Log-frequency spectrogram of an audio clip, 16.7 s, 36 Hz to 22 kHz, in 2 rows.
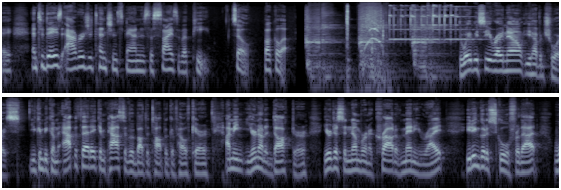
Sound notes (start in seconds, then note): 5.1 seat belt buckling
